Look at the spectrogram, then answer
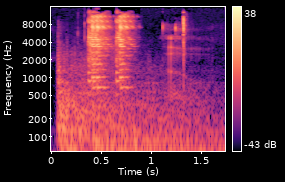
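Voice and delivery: sudden high shriek; a loud startled yelp. Real, not acted. Startled during game.

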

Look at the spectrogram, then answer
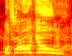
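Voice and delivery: high-pitched frantic outcry; exasperated dismay. Acted. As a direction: squeal it at the laughing opponent. Ferb attacks laughing opponent.

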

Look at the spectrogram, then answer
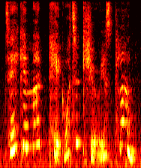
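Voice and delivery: put-on high, slow, doubting old lady; puzzled old lady. A narrator's reading. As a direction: squeak it out in disbelief, slowly.

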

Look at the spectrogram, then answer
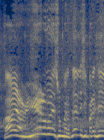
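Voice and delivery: exasperated drawn-out yell. Real, not acted. Repeats complaint, louder and drawn out.

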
